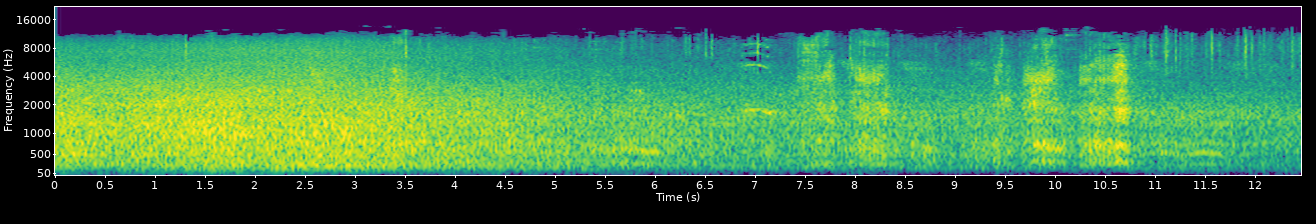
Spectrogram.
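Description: Puppies scrabble and scuffle on wooden boards.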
